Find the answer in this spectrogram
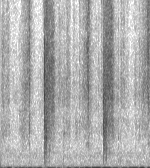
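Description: A deck of gold-edged tarot cards being shuffled by hand: several short, papery swishes as the cards slide against each other.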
